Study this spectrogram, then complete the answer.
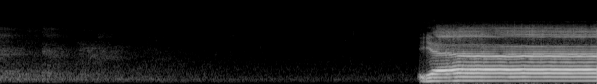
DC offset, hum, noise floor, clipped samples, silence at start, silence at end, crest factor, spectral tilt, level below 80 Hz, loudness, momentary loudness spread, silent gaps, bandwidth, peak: under 0.1%; none; -61 dBFS; under 0.1%; 4.2 s; 0 s; 12 dB; -6 dB/octave; -64 dBFS; -16 LUFS; 4 LU; none; 7.4 kHz; -8 dBFS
